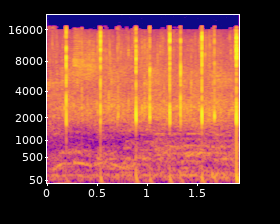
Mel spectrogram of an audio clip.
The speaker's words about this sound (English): Can you snap your fingers?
